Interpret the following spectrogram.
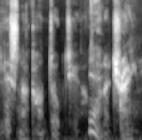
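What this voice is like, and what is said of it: Very quiet whisper. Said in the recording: “I try and whisper so quietly”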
